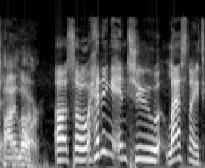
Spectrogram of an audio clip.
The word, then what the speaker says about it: Tylar: I say that because his name is spelled Ty-Laur, so I can pronounce it. Tyler.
